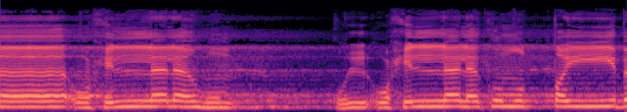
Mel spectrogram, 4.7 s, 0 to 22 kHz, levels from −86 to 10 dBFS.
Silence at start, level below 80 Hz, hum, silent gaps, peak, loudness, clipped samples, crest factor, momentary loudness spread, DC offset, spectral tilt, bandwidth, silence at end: 0 s; -62 dBFS; none; none; 0 dBFS; -13 LUFS; under 0.1%; 14 dB; 14 LU; under 0.1%; -4.5 dB/octave; 15 kHz; 0 s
